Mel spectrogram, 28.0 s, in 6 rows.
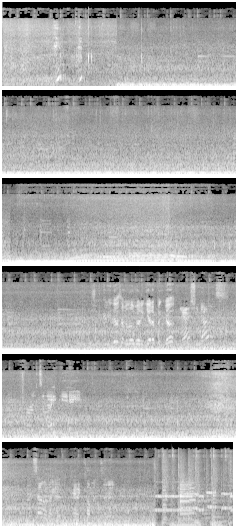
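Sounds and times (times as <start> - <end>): road noise: 0.0 - 27.6
car engine running: 1.7 - 26.5.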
